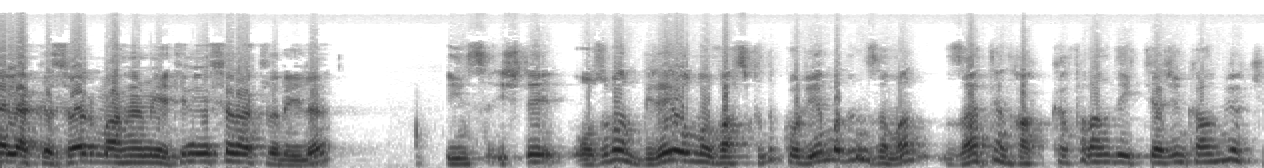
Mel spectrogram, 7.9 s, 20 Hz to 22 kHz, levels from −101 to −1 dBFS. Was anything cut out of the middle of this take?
no; 0 cuts

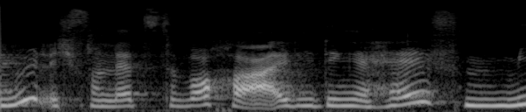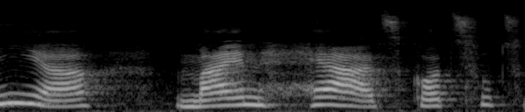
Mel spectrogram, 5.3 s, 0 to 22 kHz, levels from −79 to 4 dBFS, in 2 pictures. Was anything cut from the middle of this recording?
no; 0 cuts

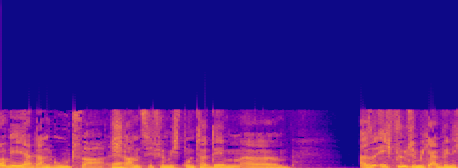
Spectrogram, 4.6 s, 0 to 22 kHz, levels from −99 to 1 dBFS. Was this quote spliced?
yes; 1 cut; at 1.8 s

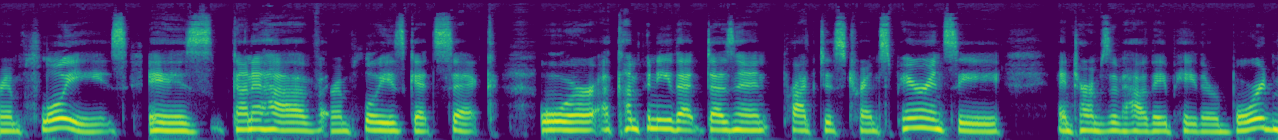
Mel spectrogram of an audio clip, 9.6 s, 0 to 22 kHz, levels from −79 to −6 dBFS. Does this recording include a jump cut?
yes; 3 cuts; at 1.0 s, 2.5 s, 4.0 s

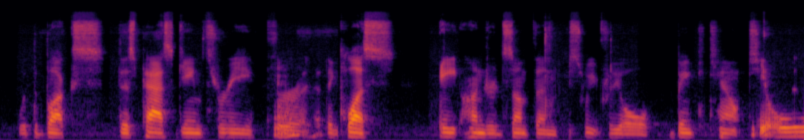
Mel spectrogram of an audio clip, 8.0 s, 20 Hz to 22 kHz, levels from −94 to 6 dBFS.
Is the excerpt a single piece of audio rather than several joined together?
no; 5 cuts; at 1.1 s, 1.8 s, 2.7 s, 3.4 s, 5.7 s

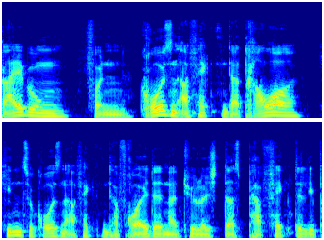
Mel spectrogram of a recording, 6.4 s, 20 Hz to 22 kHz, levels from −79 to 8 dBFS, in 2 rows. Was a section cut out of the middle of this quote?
yes; 1 cut; at 3.1 s

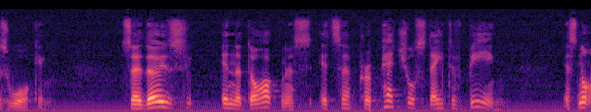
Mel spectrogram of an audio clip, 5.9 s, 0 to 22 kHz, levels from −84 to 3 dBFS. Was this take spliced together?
no; 0 cuts

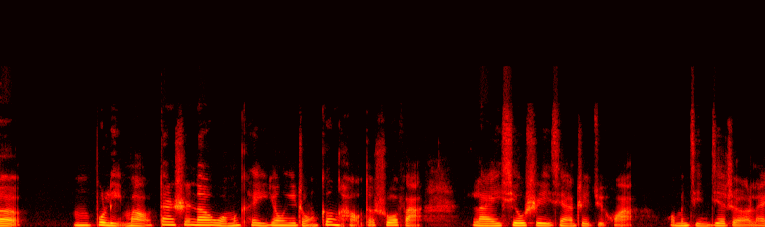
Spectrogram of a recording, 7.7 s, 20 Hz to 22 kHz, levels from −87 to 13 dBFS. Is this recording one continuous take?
yes; 0 cuts

